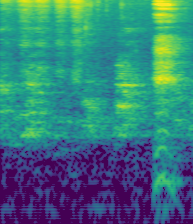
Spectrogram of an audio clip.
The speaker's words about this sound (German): ja, da lachen sogar die Hunde im Hintergrund, ist klar.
